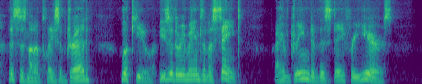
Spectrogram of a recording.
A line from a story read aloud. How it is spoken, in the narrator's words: he laughed and said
